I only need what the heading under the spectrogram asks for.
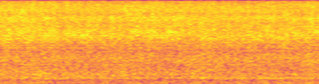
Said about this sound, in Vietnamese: Hôm nay thì nó mưa rất là nhiều. Và cũng như ở chúng tôi cái nóc nó to, cho nên vì vậy nghe rất là lớn. Mong quý vị có thể nghe được.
